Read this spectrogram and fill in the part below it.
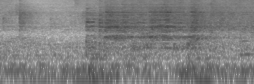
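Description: Mustard seeds and chana dal tempering in hot oil for kara kozhukattai, a bright sizzle that swells louder after a brief quieter start, with light stirring scrapes and no speech.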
